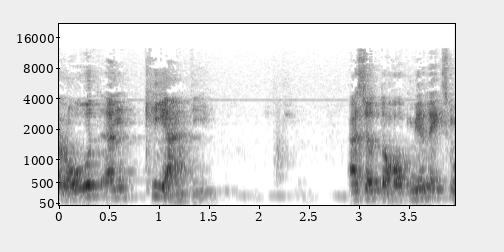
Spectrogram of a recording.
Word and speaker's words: Chianti: Leute gibt es, kann ich euch sagen, die hat tatsächlich behauptet, das war so ein Chianti. Dabei ist das ganz klar, wenn also nach einem CAH kommt, dass das Chianti ausgesprochen wird. Chianti.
